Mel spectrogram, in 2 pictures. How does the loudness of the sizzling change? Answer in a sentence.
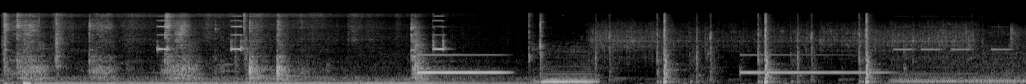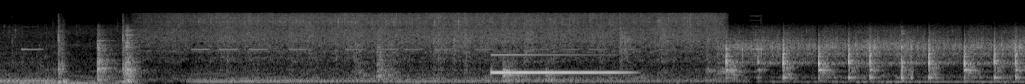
The loudness of the sizzling goes down, then up.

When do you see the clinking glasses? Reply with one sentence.
You can hear the clinking glasses from 4.2 to 5.2 s, from 7.4 to 9.0 s and from 15.2 to 16.6 s.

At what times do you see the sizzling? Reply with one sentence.
The sizzling can be heard from 0.0 to 20.4 s.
